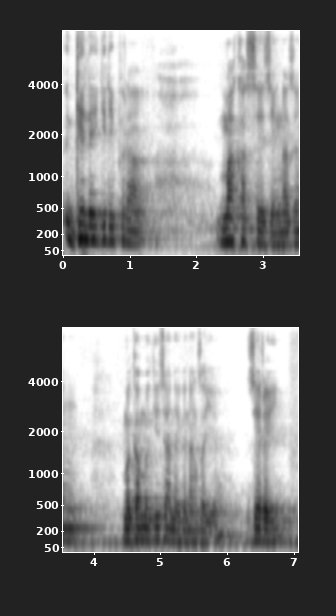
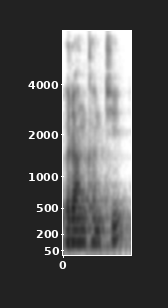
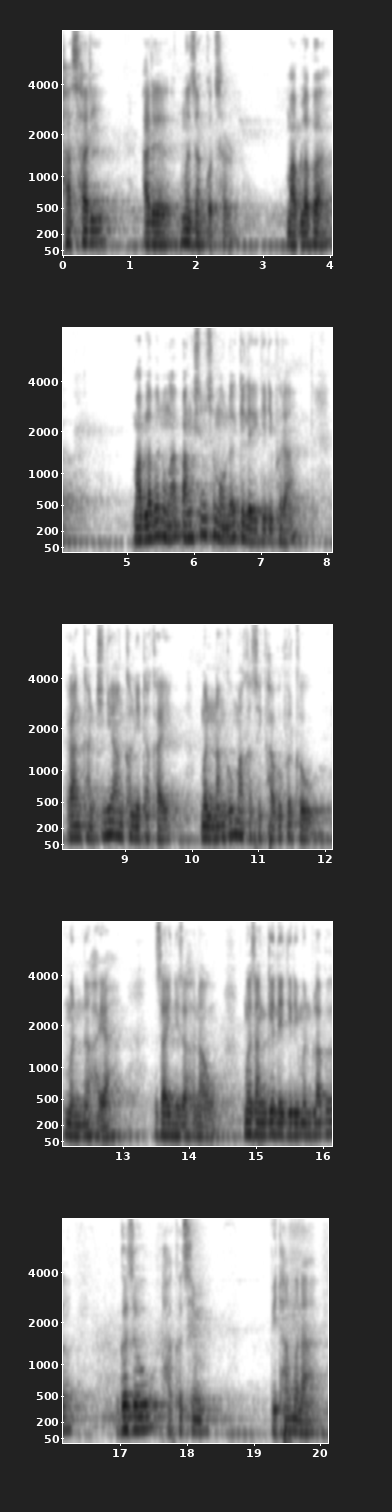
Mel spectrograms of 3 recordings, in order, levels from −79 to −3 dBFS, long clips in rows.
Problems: none marked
